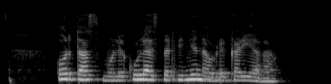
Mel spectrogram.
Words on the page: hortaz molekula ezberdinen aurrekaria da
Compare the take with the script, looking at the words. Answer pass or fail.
pass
